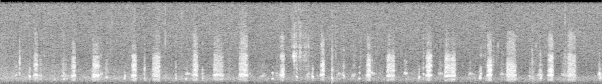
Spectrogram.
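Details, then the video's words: Red-legged partridge used as a hunting decoy, a friend's bird: rapid, irregular series of harsh, clipped chattering notes, roughly one and a half per second, with a steady low hum underneath. "Perdiz con reclamo"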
